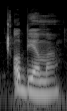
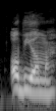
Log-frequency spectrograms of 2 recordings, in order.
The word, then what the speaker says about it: Obioma: so how do you say your last name obioma obioma okay you see I got that okay so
